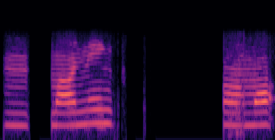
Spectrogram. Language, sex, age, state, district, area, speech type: Telugu, female, 45-60, Andhra Pradesh, Visakhapatnam, urban, conversation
